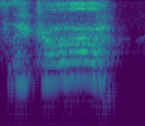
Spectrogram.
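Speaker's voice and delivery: very high-pitched shout. Five minutes later, a character is heard shouting a name. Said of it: "you hear Alice going".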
